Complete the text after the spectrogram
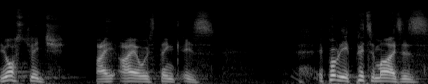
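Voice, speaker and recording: A man with a British accent speaks in a medium-pitched voice. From UK. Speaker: climate scientist. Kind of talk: lecture. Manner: fast; halting, with fillers and repeats.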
